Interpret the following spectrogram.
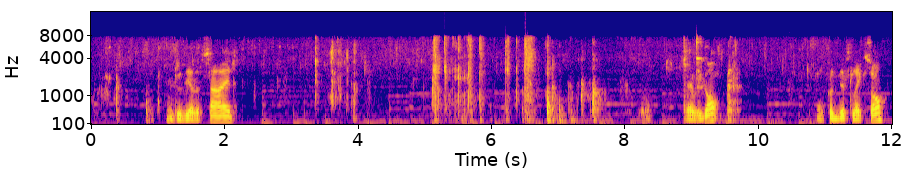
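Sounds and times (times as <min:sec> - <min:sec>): lobster shell cracking: 0:02.3 - 0:08.4.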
